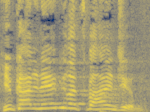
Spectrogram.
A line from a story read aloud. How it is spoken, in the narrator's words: yelling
